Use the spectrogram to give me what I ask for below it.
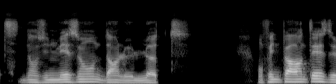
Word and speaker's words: Lot: L'un de ces départements s'appelle le Lot. Ça s'écrit L-O-T et dans ce cas, le T final se prononce. Alors qu'avec le nom commun le Lot, L-O-T, qui veut dire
